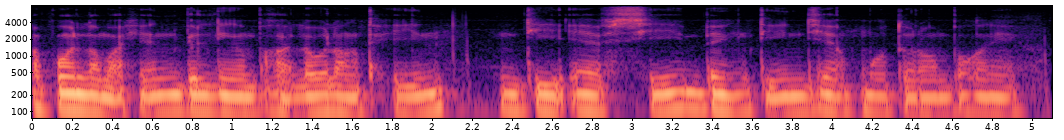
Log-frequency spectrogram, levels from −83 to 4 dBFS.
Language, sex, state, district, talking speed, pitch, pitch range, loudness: Mizo, male, Mizoram, Aizawl, 245 wpm, 100 Hz, 95-105 Hz, -17 LUFS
